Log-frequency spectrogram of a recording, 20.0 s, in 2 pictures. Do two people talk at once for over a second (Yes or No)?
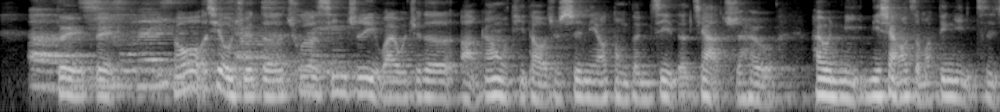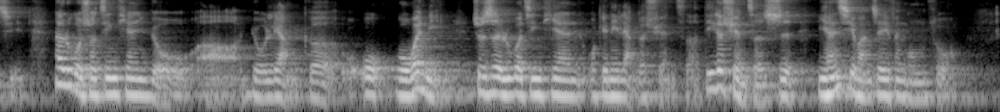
Yes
